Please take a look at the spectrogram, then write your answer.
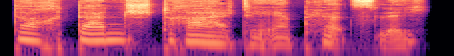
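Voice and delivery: ordinary delivery

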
